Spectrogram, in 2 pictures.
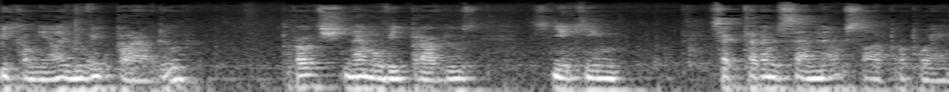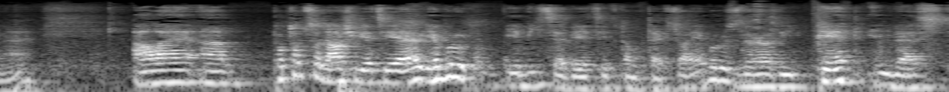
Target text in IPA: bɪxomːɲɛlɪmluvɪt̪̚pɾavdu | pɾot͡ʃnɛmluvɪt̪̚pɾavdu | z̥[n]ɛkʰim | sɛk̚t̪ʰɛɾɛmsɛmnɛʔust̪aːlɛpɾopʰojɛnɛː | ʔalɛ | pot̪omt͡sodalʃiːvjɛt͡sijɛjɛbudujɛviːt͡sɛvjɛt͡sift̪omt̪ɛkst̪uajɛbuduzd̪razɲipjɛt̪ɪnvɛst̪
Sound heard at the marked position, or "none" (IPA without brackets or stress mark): ɲ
